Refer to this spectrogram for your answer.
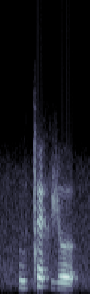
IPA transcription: ṳ ǀ ɛ x ʒ ɤ

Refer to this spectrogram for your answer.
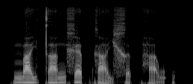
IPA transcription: m a˧ j t̪ a˨˦ n x ɛ˦˥ p̚ k a˧˩ j x ə˨˩ t̚ h a̰˧˨ w ʔ

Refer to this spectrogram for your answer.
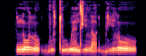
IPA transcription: n o˧ l o˨ ɡ͡b u˨ t u˨˦ w ɛ̃˧ d i˧ l a˨ ɡ͡b i˨˦ l o˦˨

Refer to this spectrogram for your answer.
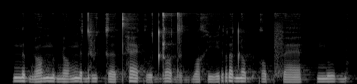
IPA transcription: n ə˥˩ b ɳ ɒ˥ n̪ ə˧ b ɳ ɔ˩˥ ŋ ə˩˥ d v i˧ k ɜ˩˥ t̪ʰ æ˥˩ k u˩˥ d ɖ ɔ˥˩ d ʌ˧ d b ɒ˧ x i˩˥ r ɒ˥ d ɳ ɔ˥˩ b k ɔ˥˩ b f æ˧ | n̪ u˧ b

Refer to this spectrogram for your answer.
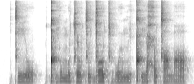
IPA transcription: c i w | ǃʼ i̤ w m u c ø w c ɯ ɟ o c ṳ w ɯ m i ǃʼ i ħ o c ɑ m ɑ

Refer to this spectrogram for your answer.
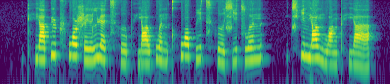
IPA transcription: pʰ j ä˧˥ p y˥˧ ʈ͡ʂʰ w ɔ˥˩ ʂ e˧˥ ɪ̯ l ɥ ɛ˧˥ t͡sʰ ɹ̩˨˩ pʰ j ɑ˧˥ ʊ̯ p w ə˧˥ n kʰ w ɔ˥˩ p i˥ t͡sʰ ɹ̩˨˩ ɕ i˥˩ t͡s w ə˥ n | t͡ɕʰ i˥˧ n̪ j ɑ˥˩ ʊ̯ n̪ w ɑ˧˥ ŋ pʰ j ä˨˩˦

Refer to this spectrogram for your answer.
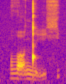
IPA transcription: ðˤ ḛ˧ ŋ͡ǃ ḭ˩˥ ç

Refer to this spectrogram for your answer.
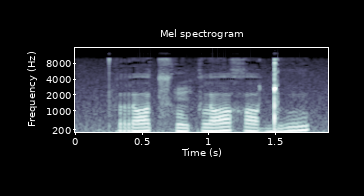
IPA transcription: pʰ r ɔ t͡sʰ õ k l ɔ x ɔ ɡ͡ǃ u

